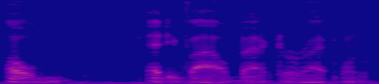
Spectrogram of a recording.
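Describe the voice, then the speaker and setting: A man hosting a question-and-answer show in an informal, emphatic and animated way. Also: low-pitched, normal speed, vocal fry. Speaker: host and creator of an audio drama podcast. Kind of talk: casual chat answering listener questions.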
